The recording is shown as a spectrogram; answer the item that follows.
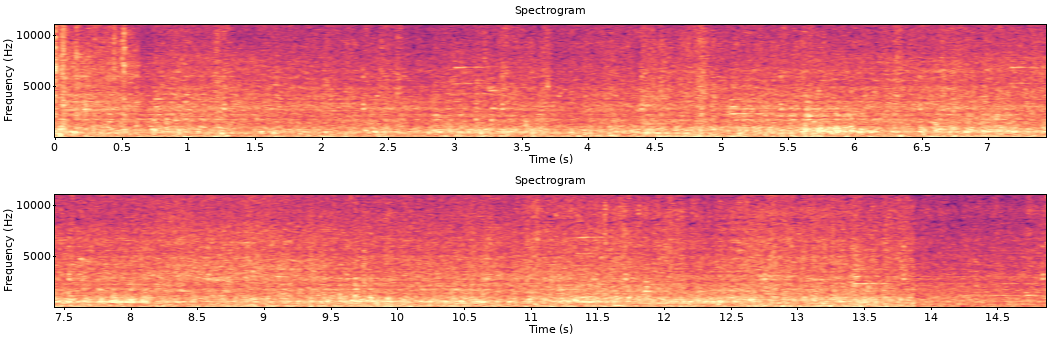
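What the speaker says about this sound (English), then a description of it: "let's just watch some trains roll here." Lionel O-scale model trains roll along a home layout, giving off a steady, continuous rumbling clatter of wheels on track for the whole stretch with no voices.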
